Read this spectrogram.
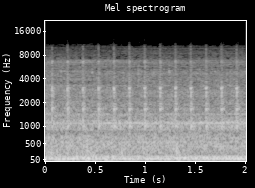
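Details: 1999 Dodge Dakota 4x4 Sport, 3.9 V6, 200K miles, at idle: sharp even clicks about four to five per second following engine rotation; belt looks okay, owner suspects a pulley; rhythmic ticking at idle, cause unconfirmed.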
